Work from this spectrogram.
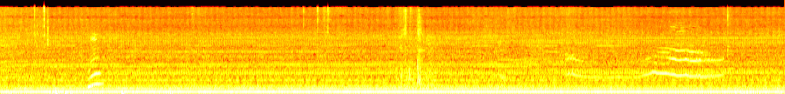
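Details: Shy ginger cat, back again but unwilling to eat, gives a short upward meow followed later by a longer wavering, drawn-out meow, with a loud constant low hum and scattered clicks.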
